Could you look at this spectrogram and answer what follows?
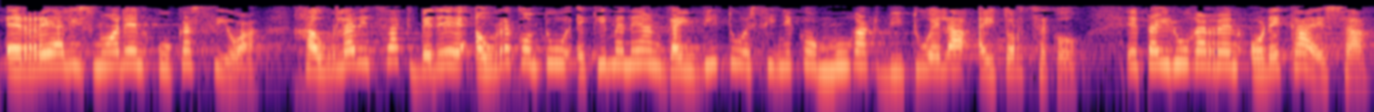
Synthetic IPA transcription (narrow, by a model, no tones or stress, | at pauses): e̞re̞alizmo̞aɾe̞nukasio̞a̰ | ʝawɾlaɾit͡sakbe̞ɾe̞awreko̞nt̪ue̞kime̞ne̞aŋɡajnd̪it̪ue̞siɲe̞ko̞muɣ̞akd̪it̪ue̞laʔajt̪o̞ɾt͡se̞ko̞ | e̞t̪aiɾuɣ̞are̞no̞ɾe̞kae̞sa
